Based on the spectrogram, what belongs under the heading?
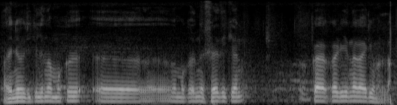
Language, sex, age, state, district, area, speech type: Malayalam, male, 60+, Kerala, Idukki, rural, spontaneous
